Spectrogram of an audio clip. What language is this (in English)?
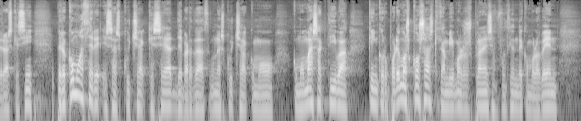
Spanish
